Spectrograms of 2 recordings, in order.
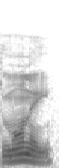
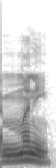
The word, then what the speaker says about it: money: Então, a partir de hoje, não diga mais essas duas pronúncias, money, é money. money, ok?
